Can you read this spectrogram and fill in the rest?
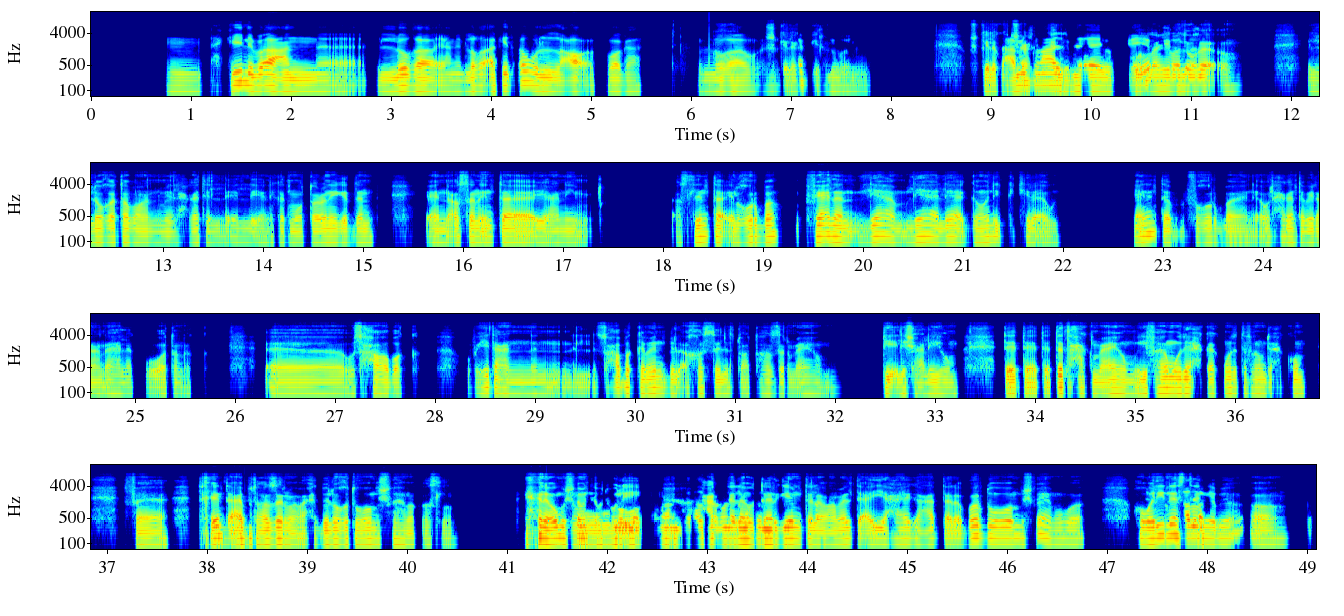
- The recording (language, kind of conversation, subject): Arabic, podcast, إزاي الهجرة بتغيّر هويتك؟
- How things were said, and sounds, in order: tapping; tsk; chuckle; unintelligible speech; unintelligible speech; other background noise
